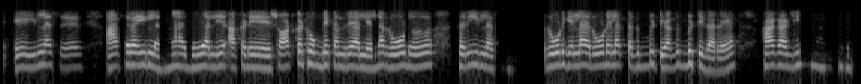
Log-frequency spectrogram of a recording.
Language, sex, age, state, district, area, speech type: Kannada, female, 30-45, Karnataka, Davanagere, urban, conversation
